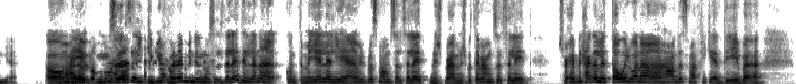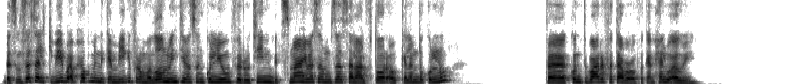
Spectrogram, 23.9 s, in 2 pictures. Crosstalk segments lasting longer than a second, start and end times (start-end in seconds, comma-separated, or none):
0.8-2.9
